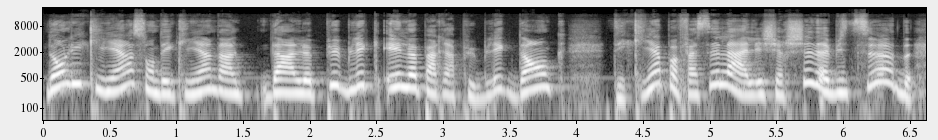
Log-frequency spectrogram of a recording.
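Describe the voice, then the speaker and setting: A woman with a Quebec accent and very wide pitch swings. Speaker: radio host. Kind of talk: radio interview.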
